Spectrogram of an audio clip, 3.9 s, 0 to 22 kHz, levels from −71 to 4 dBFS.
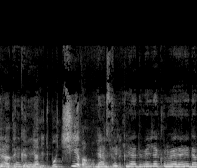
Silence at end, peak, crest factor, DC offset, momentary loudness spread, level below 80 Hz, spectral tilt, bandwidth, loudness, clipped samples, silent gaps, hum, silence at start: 0 s; -2 dBFS; 16 dB; under 0.1%; 5 LU; -52 dBFS; -4.5 dB/octave; 16.5 kHz; -17 LUFS; under 0.1%; none; none; 0 s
